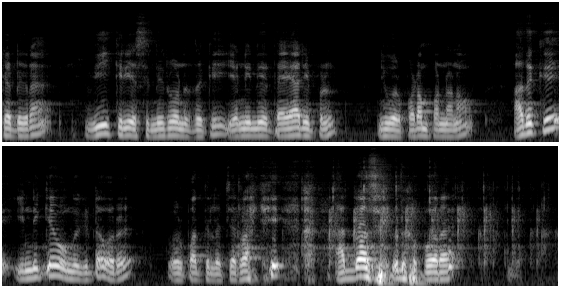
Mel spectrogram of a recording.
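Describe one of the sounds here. A middle-aged man speaks calmly into a microphone, heard through loudspeakers.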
